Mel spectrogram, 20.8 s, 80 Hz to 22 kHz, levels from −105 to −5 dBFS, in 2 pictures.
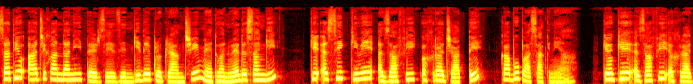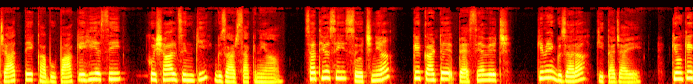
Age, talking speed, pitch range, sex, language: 20-39, 120 wpm, 180-255 Hz, female, Punjabi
